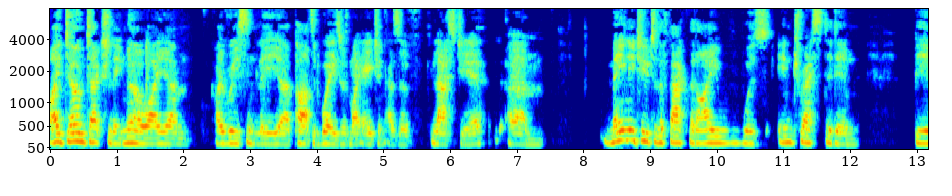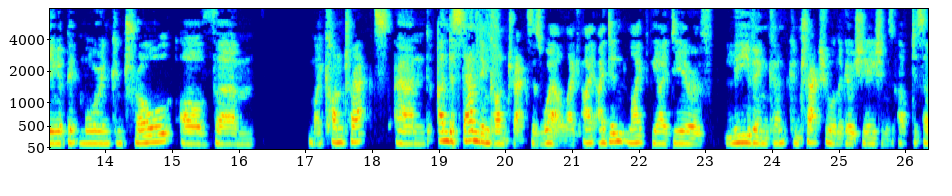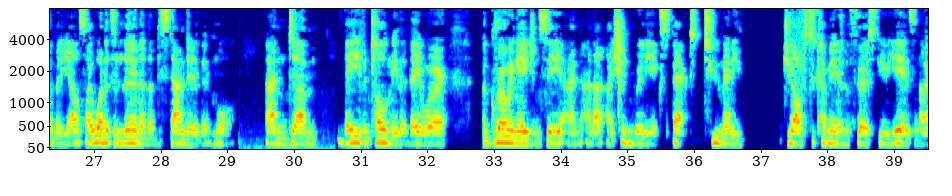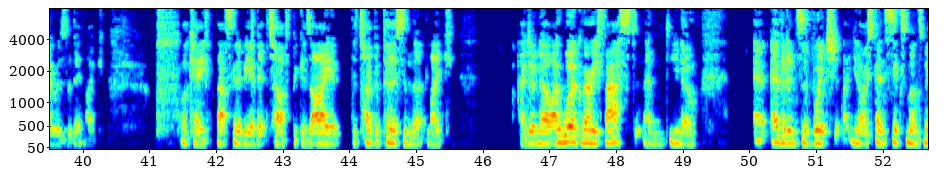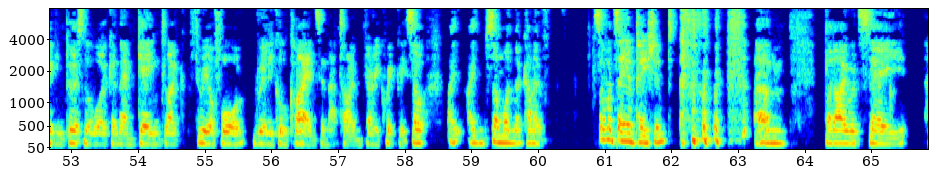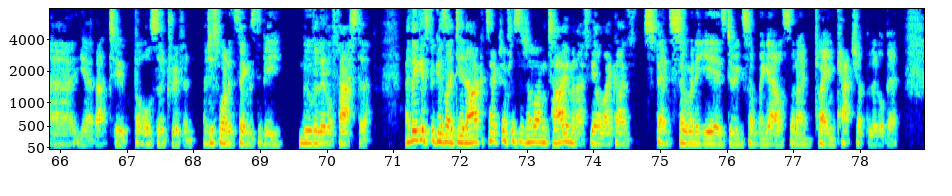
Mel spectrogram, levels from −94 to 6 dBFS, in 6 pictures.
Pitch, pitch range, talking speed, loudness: 135 Hz, 125-150 Hz, 170 wpm, -23 LUFS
